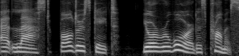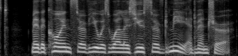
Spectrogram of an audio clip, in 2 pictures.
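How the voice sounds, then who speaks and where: A woman's voice: on the low side, a little slow, no echo, clean studio sound, close to an everyday voice. A woman playing a confident, wry traveller in a fantasy video game, with a poised and assured delivery. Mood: businesslike. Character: confident, wry female travelling adventurer and caravan contact. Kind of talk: video game dialogue acting.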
